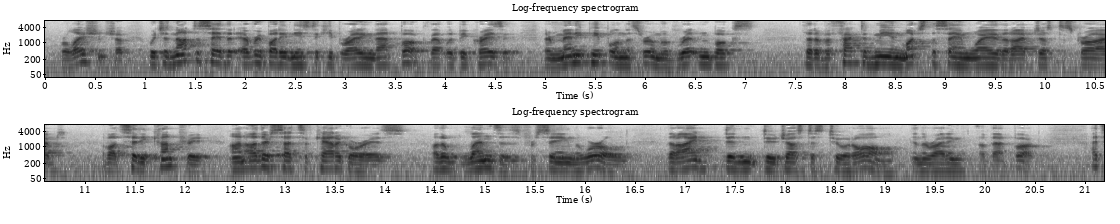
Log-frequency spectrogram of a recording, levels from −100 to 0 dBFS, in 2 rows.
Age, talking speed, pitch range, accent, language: 50-69, 200 wpm, 115-140 Hz, American, English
